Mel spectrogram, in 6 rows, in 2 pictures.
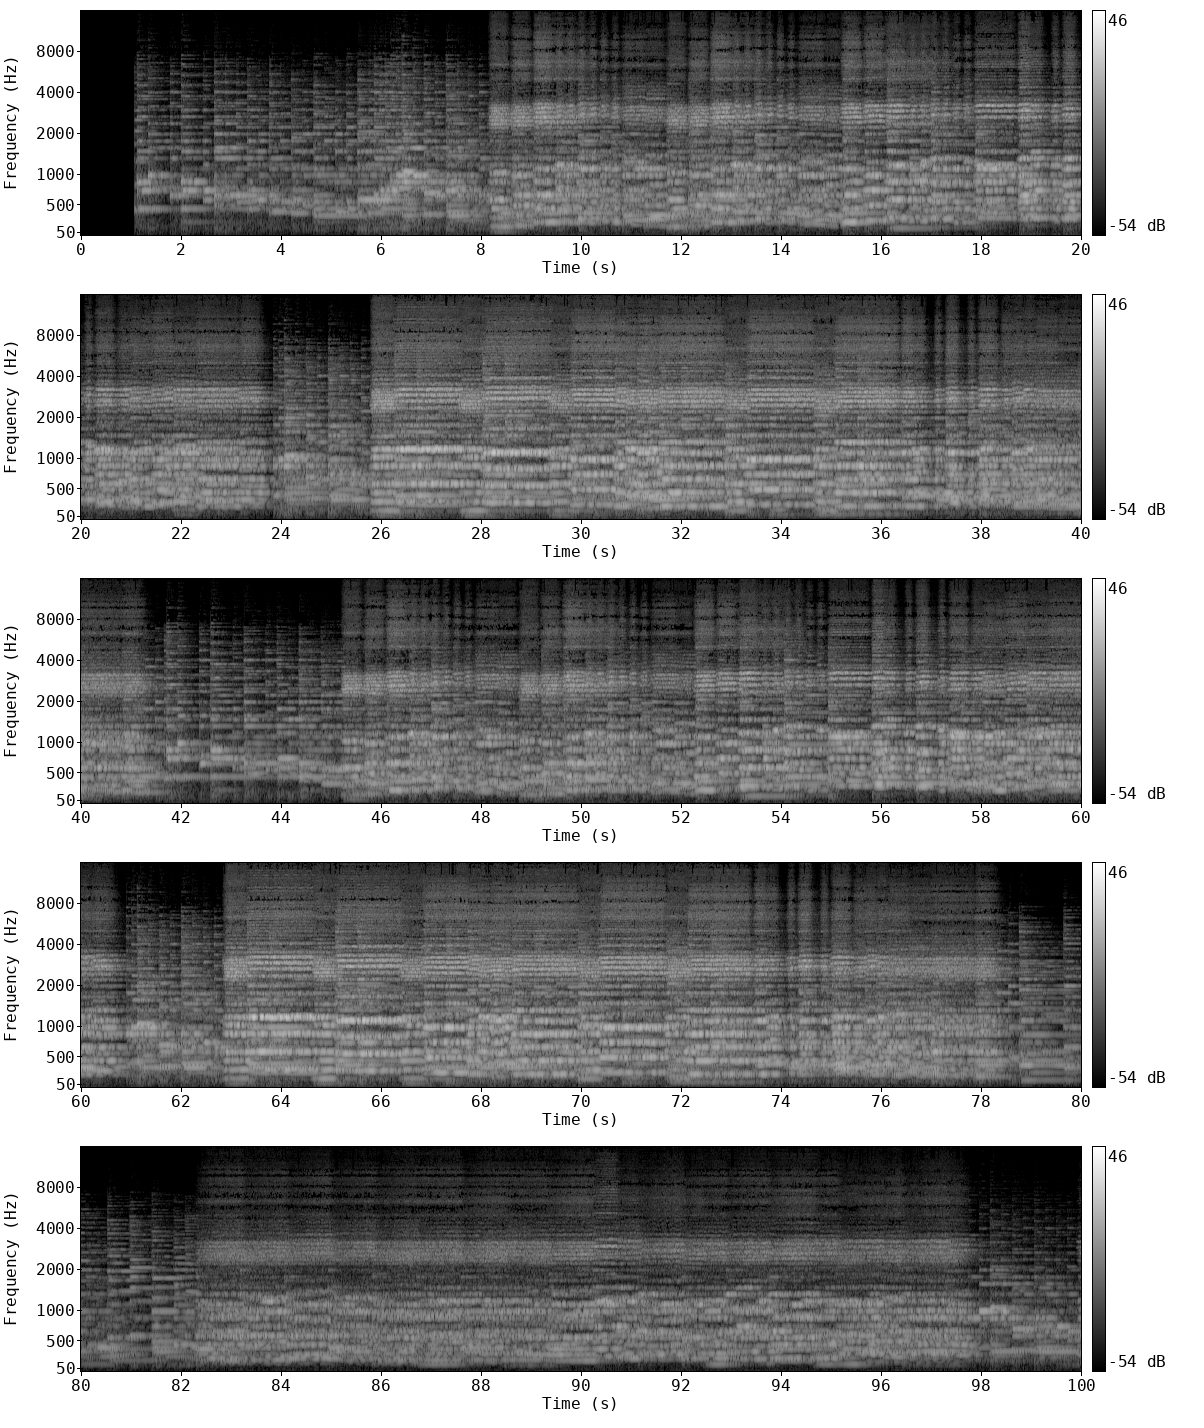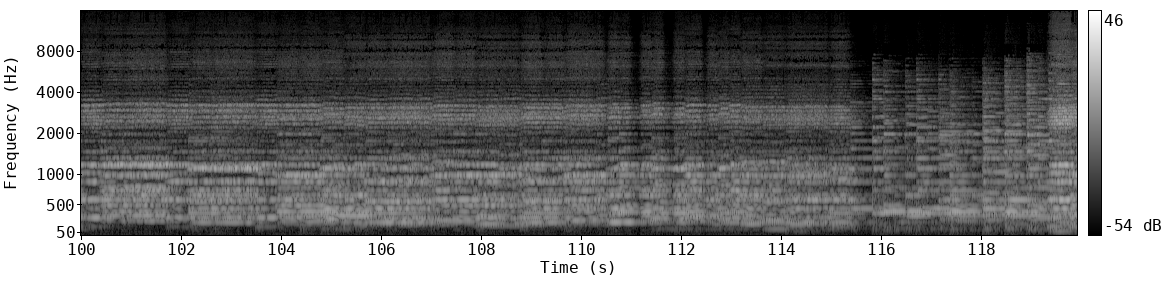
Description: Star-Carol-All-Voices.mp3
